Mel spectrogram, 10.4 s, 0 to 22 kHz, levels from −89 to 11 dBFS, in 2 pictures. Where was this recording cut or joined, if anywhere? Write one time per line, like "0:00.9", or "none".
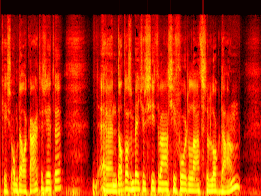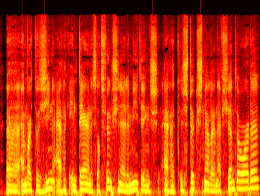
none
